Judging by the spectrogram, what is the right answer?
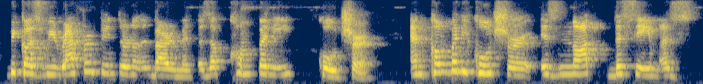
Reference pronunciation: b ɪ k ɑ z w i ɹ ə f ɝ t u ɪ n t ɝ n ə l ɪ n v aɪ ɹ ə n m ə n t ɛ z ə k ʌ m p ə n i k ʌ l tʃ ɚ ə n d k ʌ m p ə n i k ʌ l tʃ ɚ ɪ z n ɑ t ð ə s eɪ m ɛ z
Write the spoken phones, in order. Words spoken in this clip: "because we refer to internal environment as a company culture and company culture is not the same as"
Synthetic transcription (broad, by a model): b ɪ k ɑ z w i ɹ ə f ɝ t u ɪ n t ɝ n ə l ɪ n v aɪ ɹ ə n m ə n t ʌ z ə k ʌ m p ə n i k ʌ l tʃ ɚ ə n d k ʌ m p ə n i k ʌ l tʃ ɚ ɪ z n ɑ t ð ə s eɪ m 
